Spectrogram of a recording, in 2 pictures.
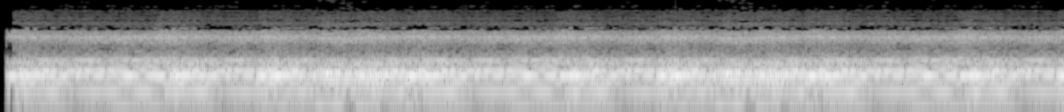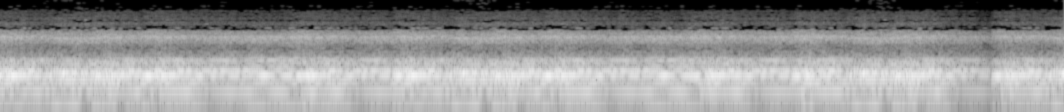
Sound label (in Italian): free at last baritono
